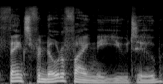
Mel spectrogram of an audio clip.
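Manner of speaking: ordinary delivery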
